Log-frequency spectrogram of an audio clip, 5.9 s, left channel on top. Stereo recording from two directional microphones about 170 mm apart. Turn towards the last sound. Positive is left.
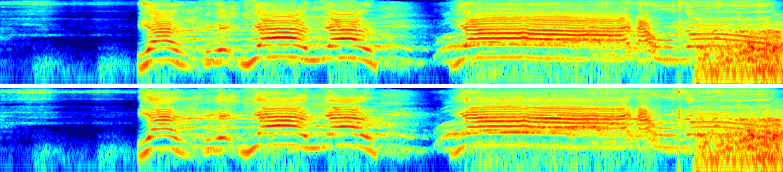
turn(degrees=5)  # may be behind; listen again after turning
